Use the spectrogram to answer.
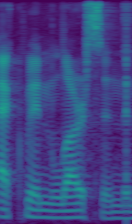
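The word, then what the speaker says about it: Ekman-Larsson: And I know that when Oliver Ekman Larson, there, I said it right that time. – There you go.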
